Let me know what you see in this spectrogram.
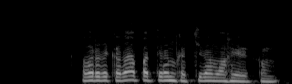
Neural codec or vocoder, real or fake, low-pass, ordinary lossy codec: none; real; 7.2 kHz; Opus, 24 kbps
